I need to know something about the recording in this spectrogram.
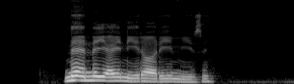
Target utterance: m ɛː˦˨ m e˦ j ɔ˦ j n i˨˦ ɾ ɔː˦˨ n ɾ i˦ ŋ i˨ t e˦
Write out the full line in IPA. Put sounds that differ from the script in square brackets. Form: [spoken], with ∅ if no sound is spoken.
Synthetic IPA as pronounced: [n] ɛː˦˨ [n] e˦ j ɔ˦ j n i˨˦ ɾ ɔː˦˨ [∅] ɾ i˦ [m] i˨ [s] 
